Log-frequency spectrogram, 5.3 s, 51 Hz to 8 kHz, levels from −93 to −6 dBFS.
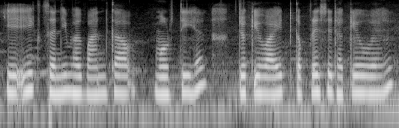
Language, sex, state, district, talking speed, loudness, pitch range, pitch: Hindi, female, Bihar, Gaya, 170 wpm, -25 LUFS, 195-205 Hz, 200 Hz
